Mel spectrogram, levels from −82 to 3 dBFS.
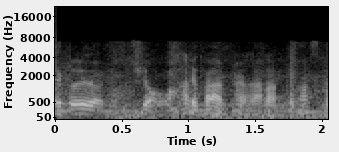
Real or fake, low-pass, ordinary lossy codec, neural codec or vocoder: fake; 7.2 kHz; Opus, 32 kbps; codec, 16 kHz in and 24 kHz out, 0.6 kbps, FireRedTTS-2 codec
